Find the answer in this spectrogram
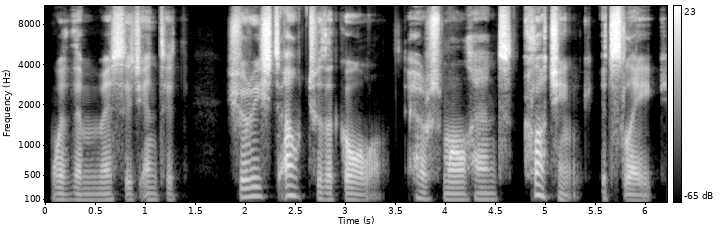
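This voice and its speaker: Slow, deep-voiced man narrating a tale. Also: expressive, sharp tone, no room sound. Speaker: storyteller. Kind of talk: scripted story narration.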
